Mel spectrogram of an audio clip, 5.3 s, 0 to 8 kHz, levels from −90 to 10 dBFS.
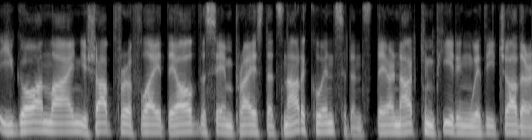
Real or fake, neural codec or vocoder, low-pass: real; none; 7.2 kHz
